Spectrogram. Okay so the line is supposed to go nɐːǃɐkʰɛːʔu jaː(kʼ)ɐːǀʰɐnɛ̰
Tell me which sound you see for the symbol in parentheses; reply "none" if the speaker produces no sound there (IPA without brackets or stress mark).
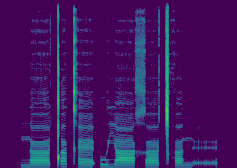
x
